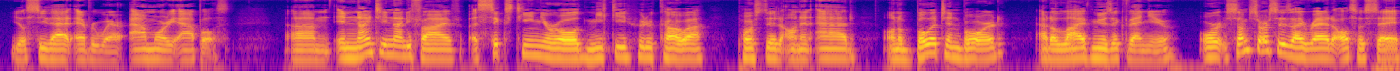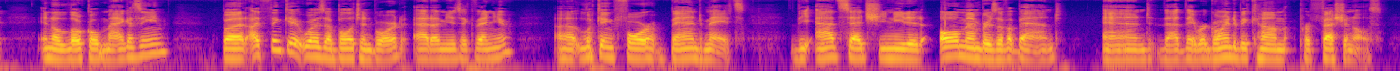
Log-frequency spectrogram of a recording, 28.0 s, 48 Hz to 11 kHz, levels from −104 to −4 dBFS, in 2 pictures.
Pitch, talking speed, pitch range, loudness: 135 Hz, 155 wpm, 130-150 Hz, -18 LUFS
